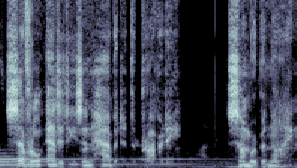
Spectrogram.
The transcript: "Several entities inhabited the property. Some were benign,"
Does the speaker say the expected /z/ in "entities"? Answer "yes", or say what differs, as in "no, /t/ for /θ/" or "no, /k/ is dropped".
yes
